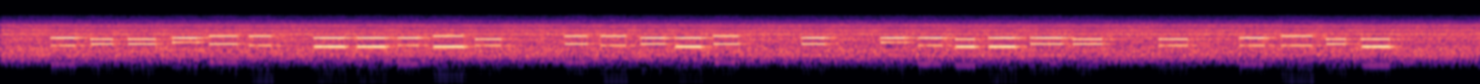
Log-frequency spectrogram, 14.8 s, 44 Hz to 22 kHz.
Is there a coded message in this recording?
Yes: DTMF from 0.5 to 13.9 s, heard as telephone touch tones, dialled by hand, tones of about 260 ms, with phone line noise and room echo. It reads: 577096 22534 96829 8 051287 4 5671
